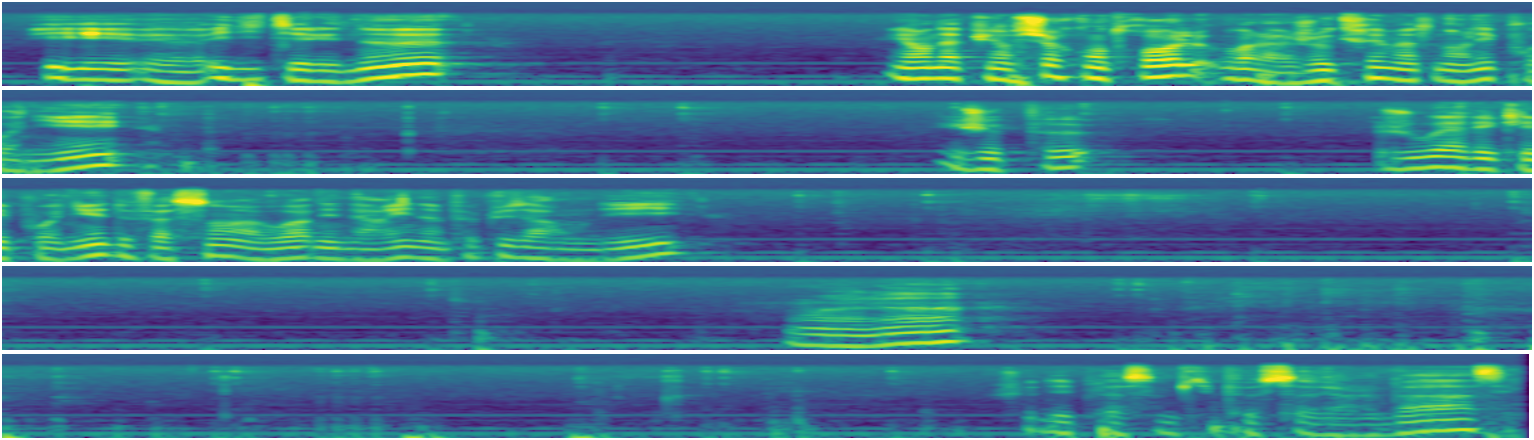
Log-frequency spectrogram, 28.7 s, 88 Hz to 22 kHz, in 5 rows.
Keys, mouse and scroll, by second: 1.5 click, 4.2 ctrl+click, 5.6 click, 6.4 click, 8.1 click, 9.5 click, 10.7 click, 12.6 click, 14.6 click, 16.3 click, 18.1 click, 21.5 click, 22.1 KP_Subtract, 23.9 click, 24.3 right click, 25.7 click, 26.1 F1, 26.5-28.5 drag.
